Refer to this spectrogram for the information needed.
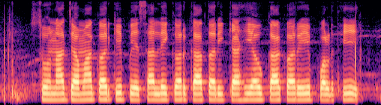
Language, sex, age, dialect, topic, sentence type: Chhattisgarhi, male, 18-24, Eastern, banking, question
